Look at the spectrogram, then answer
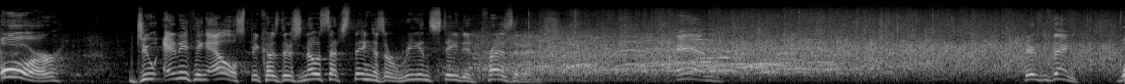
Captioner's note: laughter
